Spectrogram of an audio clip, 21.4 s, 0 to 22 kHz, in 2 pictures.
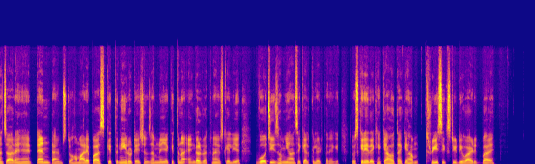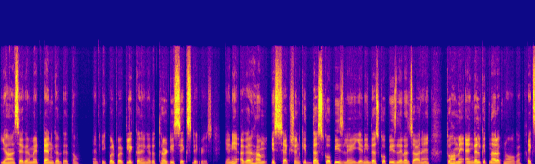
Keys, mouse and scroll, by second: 6.6-16.6 drag.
